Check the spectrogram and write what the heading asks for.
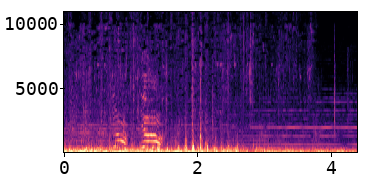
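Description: Horse galloping, a rapid run of hoofbeats, under a dramatic film score, with a short two-part cry about a second in.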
